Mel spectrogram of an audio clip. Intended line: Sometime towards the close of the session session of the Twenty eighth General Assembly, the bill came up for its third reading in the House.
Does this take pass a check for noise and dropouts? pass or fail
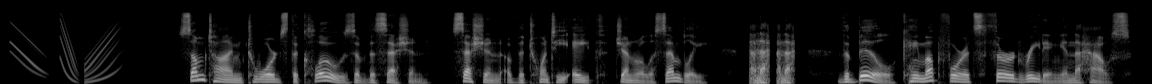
fail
